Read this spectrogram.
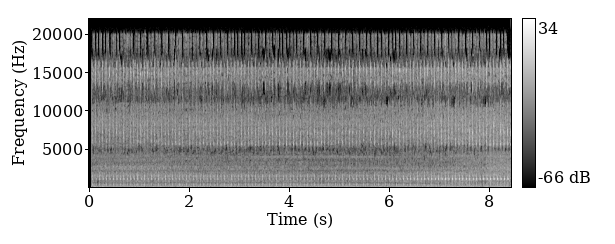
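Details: Engine running after a chain guide job: a dull, repeating thump about three to four times a second pounds under the engine; cause not yet found; engine thumping noise.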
